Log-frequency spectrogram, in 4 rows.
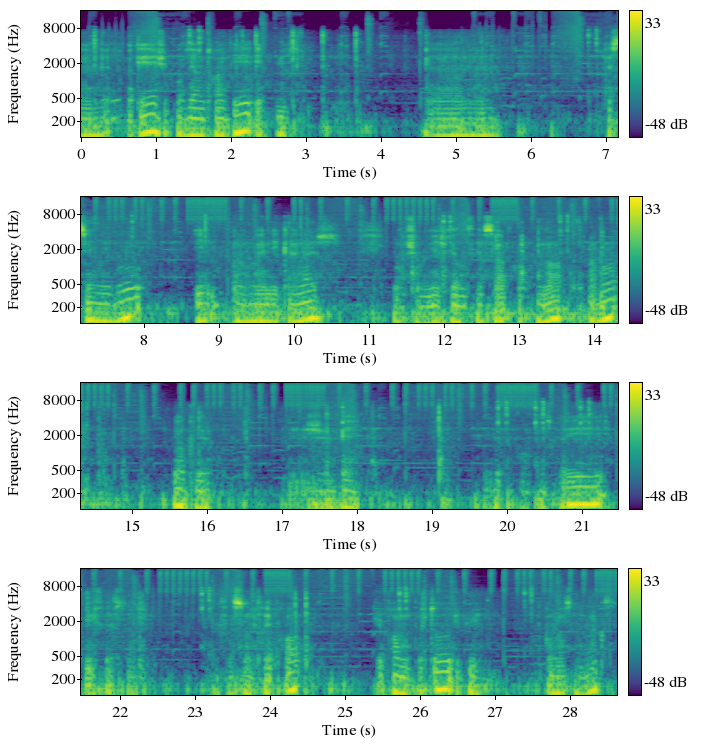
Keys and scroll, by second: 4.9 Escape, 9.8 Escape, 14.2 ctrl+x.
